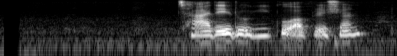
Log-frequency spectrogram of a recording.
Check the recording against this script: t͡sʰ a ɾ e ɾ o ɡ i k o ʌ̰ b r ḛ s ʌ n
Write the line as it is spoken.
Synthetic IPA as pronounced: t͡sʰ a ɾ e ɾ o ɡ i k o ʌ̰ p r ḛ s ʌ n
